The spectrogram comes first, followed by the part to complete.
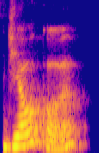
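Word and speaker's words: Giuoco: It just fits um actually it's Joko um Joko is also to play in Italian so it's very fitting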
